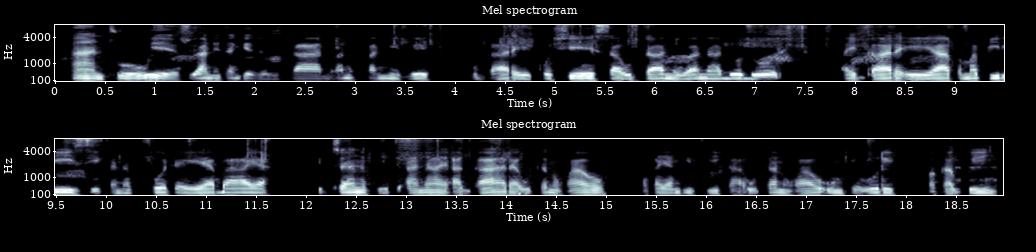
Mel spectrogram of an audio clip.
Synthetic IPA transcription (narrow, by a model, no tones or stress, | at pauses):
antʰuuje̞ʐiano̞itaŋɡe̞ʐe̞utano̞ʔano̞fanirwe̞ | kuɡʱaɾaeko̞ʃe̞sautanowanaɗo̞ɗoːri | aiɡʱaɾaejapamapiɾizikanakufo̞taejaɓaja | itranikutiʔanaa̰ɡʱaɾautano̞ɦwawo̞ | wakajambid͡zika̰utanoɦwawo̞ʔuŋɡe̞uɾi | wakaɡʱwiːɲa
